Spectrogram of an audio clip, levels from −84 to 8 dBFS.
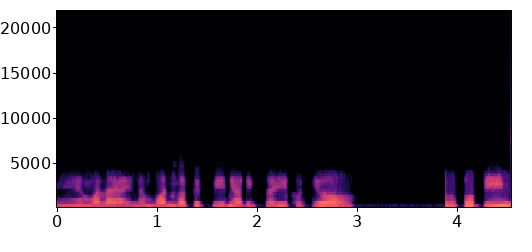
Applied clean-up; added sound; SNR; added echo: neural diffusion model UNIVERSE++.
